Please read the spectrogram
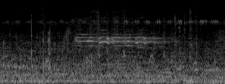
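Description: Steady background noise of an outdoor city square at night, with a faint high-pitched tone lasting about a second in the middle.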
